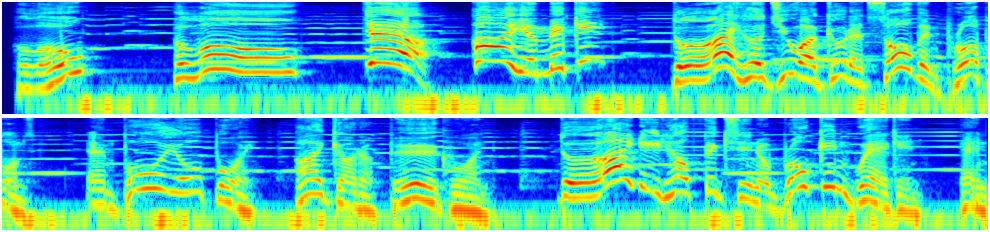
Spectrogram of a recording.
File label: Cartoon Character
